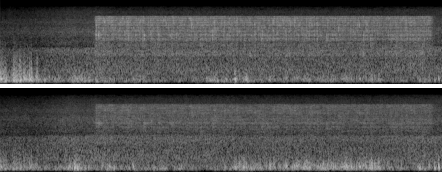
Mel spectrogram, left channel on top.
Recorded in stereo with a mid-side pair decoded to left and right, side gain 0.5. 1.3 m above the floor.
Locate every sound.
0.9 s frying: 60° left, 0.7 m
